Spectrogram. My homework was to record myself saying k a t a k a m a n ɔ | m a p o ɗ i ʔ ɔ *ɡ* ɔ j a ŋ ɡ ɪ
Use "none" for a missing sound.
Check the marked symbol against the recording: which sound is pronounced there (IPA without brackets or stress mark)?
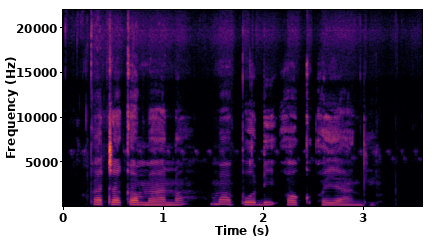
k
